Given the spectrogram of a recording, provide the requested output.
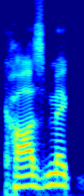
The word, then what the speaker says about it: COSMC: about the McDonald's, the cosmic thing they're doing? Really? They're doing something new? They're trying something new, believe it or not. So it's called Cosmic McDonald's, and that's spelled COSMC, like McDonald's.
